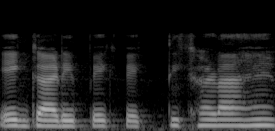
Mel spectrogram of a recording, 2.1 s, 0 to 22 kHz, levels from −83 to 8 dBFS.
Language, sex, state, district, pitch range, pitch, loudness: Hindi, female, Bihar, Gopalganj, 165-180 Hz, 175 Hz, -29 LUFS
